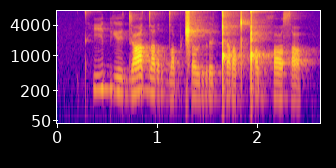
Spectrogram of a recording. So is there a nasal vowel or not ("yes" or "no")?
no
